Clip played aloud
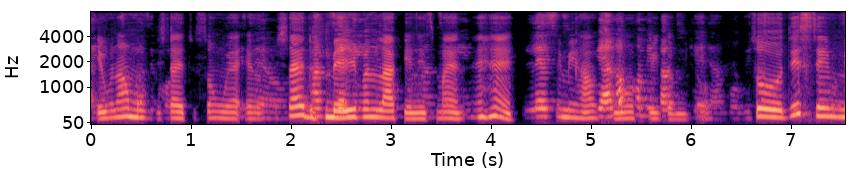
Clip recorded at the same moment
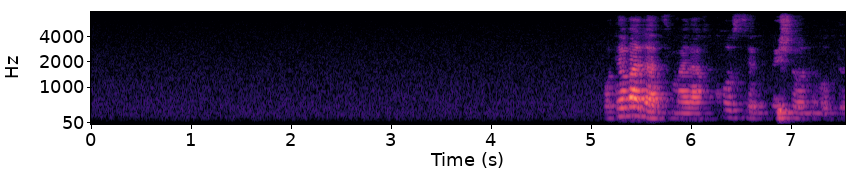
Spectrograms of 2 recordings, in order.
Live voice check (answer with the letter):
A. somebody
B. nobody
A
